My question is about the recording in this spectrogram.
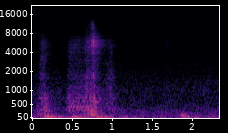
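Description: Chef's knife slicing through a cucumber and knocking on a wooden cutting board: a few short cuts, the loudest under a second in.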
